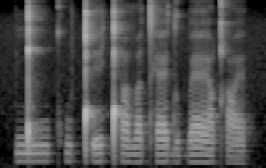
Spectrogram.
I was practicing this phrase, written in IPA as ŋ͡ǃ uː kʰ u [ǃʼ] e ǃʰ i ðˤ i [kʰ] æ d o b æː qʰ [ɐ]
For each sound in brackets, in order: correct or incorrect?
correct, incorrect: tʰ, incorrect: æ

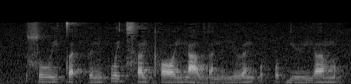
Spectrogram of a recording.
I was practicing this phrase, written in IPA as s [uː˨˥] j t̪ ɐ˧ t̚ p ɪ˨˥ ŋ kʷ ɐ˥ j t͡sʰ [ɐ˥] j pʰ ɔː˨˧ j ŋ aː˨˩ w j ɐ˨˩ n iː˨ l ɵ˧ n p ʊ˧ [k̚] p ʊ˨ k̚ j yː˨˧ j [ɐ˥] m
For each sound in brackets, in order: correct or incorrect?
incorrect: uː˨˧, incorrect: ɐ˧, correct, correct

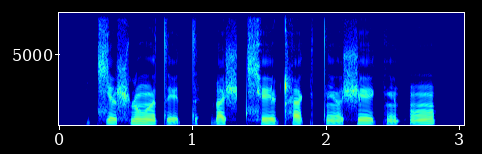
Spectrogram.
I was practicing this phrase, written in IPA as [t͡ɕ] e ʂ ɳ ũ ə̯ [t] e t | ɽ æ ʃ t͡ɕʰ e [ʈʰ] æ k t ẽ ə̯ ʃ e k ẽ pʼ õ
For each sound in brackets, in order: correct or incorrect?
correct, correct, correct

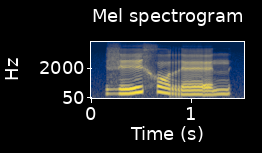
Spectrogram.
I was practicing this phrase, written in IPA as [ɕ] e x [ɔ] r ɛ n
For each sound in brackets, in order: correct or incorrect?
incorrect: z, correct

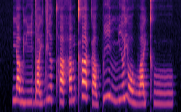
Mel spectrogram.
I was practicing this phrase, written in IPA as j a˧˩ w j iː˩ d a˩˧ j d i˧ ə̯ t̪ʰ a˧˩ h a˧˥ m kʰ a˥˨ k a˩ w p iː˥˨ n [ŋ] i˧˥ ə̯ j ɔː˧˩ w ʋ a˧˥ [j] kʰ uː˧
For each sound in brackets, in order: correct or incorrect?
incorrect: ɲ, correct

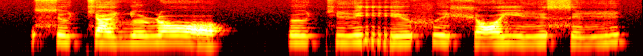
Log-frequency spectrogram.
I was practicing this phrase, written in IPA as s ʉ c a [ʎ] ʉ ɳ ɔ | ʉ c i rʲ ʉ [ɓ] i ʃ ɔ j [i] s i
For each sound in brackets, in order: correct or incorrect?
correct, incorrect: f, correct

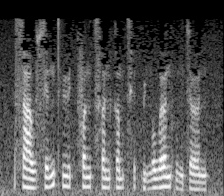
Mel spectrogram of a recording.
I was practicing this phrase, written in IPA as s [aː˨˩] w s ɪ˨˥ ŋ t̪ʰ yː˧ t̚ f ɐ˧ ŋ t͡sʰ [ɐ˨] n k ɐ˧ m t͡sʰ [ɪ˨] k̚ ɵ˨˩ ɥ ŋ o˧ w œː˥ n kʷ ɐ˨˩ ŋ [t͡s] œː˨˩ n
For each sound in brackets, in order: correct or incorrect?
correct, correct, incorrect: ɪ˧, correct

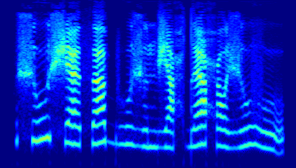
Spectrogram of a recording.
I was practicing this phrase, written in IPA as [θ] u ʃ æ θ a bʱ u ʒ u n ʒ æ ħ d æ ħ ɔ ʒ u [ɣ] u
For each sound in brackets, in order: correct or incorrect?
incorrect: ʃ, correct

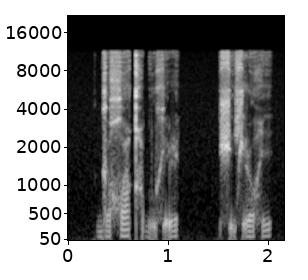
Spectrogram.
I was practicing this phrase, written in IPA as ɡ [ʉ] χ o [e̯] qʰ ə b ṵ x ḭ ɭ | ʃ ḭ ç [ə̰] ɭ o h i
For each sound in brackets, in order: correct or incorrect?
correct, correct, correct

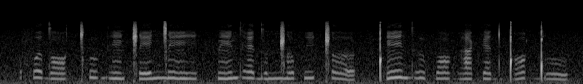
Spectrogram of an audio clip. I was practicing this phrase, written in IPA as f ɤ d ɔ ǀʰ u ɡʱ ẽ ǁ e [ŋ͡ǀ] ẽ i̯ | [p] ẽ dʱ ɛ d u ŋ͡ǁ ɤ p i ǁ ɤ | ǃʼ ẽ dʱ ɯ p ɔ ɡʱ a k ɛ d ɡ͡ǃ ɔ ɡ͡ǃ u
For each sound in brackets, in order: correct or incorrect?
correct, correct

